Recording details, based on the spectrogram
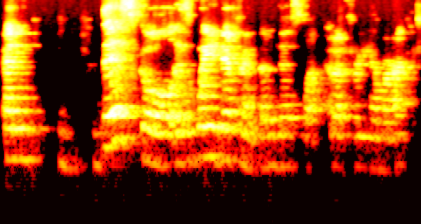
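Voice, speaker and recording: A woman in her forties giving a lively, conversational motivational training talk in an office meeting room, often checking in with her listeners. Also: mid-range voice, moderate pace. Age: 40s. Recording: very echoey room, mic far off, faint noise.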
